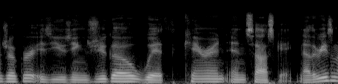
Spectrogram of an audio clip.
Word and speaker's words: Karin: is in Naruto, Karin, and it was supposed to be pronounced Karen. So some people say Kareen.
